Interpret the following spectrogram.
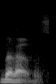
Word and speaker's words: Barabbas: Barabbas.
